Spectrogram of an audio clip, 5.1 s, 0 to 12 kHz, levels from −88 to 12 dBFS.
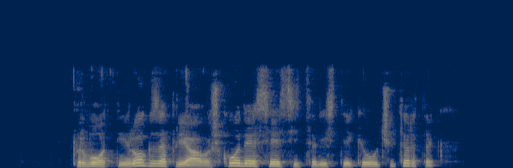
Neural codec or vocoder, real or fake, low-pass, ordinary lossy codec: none; real; 7.2 kHz; AAC, 64 kbps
